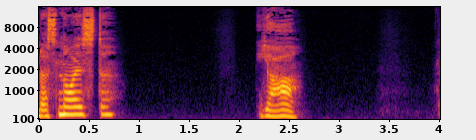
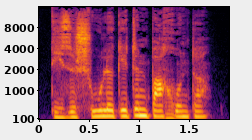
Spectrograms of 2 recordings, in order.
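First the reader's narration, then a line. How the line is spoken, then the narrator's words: Plain. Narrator (German): sagte er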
